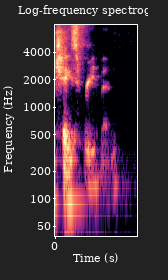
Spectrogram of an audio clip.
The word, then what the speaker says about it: Chase Friedman: You could also see me on LinkedIn, Chase Friedman. – There you go. – D-M-A-N.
